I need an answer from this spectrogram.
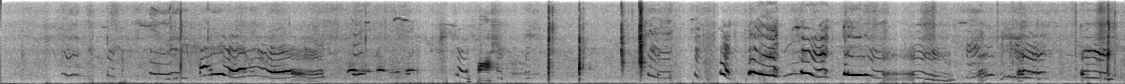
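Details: A litter of nine-week-old chocolate cockapoo puppies, home bred, whimper and squeal constantly: wavering high-pitched whines and yips overlapping through the whole stretch, with a low rumbling background and some faint voices.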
